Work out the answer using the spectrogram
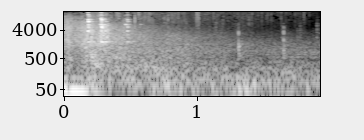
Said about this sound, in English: And this huge explosion happened just down the street. I've heard explosions before in Kabul over the years, but this was by far the largest. This was the closest I'd ever kind of been to one. And the windows kind of rattled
